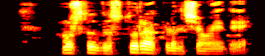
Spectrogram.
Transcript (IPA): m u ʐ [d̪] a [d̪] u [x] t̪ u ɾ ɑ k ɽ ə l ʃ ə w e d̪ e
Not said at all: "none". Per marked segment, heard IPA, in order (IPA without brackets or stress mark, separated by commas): t̪, d̪, s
